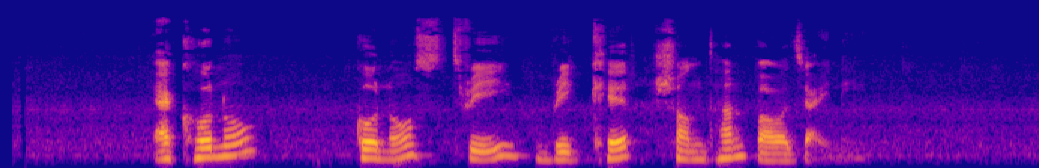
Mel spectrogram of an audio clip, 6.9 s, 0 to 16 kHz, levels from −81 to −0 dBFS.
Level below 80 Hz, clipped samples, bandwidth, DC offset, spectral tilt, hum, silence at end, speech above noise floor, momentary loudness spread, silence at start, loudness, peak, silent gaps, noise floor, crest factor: -68 dBFS; under 0.1%; 11.5 kHz; under 0.1%; -6 dB/octave; none; 1.45 s; 33 dB; 12 LU; 1 s; -22 LUFS; -2 dBFS; none; -54 dBFS; 22 dB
